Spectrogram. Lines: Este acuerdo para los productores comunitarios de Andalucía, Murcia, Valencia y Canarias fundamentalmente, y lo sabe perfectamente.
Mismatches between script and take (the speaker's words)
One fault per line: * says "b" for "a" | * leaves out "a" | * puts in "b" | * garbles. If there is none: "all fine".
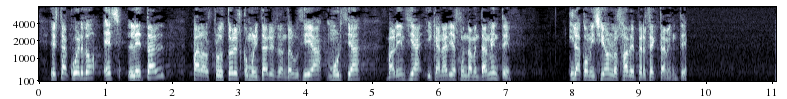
* puts in "es letal"
* puts in "la Comisión"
